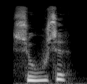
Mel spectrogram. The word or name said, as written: SUSTES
